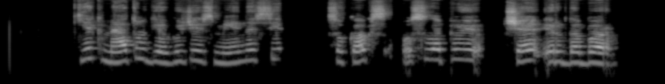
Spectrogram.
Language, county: Lithuanian, Vilnius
